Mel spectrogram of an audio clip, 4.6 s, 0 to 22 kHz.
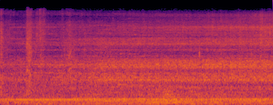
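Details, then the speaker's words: Taco 009 circulator pump on a Central Boiler CL 6048 outdoor wood boiler: steady, even low hum with no knocks, rattles or surging, no leaks; normal running. "ladies and gentlemen we're running ladies and gentlemen that sounds pretty good to me no leaks it's tight it's running"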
